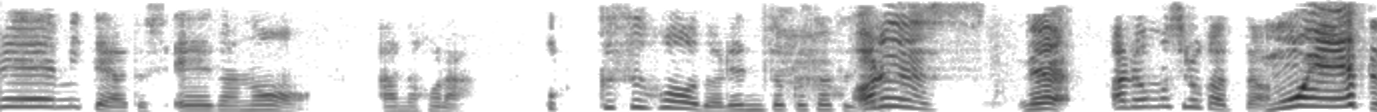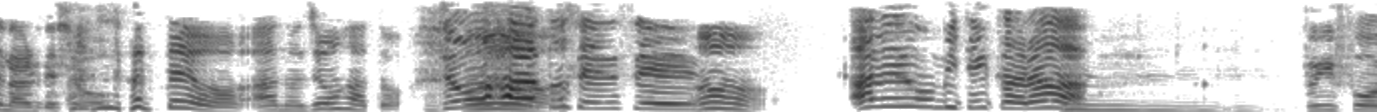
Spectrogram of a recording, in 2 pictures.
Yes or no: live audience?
no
